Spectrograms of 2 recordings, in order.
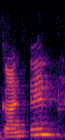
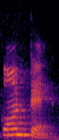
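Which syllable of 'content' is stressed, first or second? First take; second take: second; first. First: The stress is on the second syllable. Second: The stress is on the first syllable. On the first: The word is used as a verb. "If you use this uh, word as a verb, of course it is content" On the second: The word is used as a noun. "and as a noun it is content"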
